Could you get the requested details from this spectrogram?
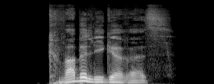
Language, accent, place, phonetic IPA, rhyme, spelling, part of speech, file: German, Germany, Berlin, [ˈkvabəlɪɡəʁəs], -abəlɪɡəʁəs, quabbeligeres, adjective, De-quabbeligeres.ogg
- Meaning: strong/mixed nominative/accusative neuter singular comparative degree of quabbelig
